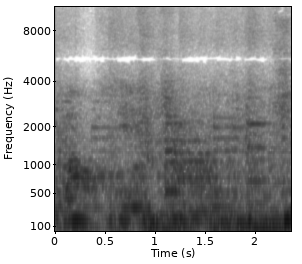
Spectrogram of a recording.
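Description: Live electric blues band playing: two electric guitars over electric bass and a drum kit, with the guitar lines bending in pitch over a steady low bass.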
